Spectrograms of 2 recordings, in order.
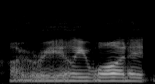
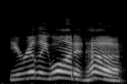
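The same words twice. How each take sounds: First: Low monotone, eerily intent; creepy Patrick. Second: Higher, swooping placating question; SpongeBob. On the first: Patrick at the window wanting the shirt, creepy low voice. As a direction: drop low and hold it creepily level. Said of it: "Patrick's so creepy". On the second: SpongeBob humouring Patrick about the shirt, higher lilting voice. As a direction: humour him, ending on a louder "huh". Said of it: "SpongeBob is like". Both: Retold or imitated.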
